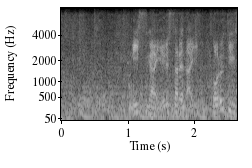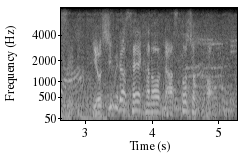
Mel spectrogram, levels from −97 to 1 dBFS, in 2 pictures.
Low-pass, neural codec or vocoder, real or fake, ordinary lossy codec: 7.2 kHz; vocoder, 44.1 kHz, 80 mel bands, Vocos; fake; Opus, 16 kbps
